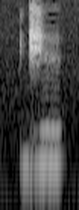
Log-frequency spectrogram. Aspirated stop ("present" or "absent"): absent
